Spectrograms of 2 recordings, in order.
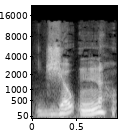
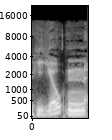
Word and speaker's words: Jotun: Jotun, or Jotun as it's properly pronounced, but they prefer to say Jotun because if you said Jotun, no one would know what to look up for online, and they would probably spell it without a J.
